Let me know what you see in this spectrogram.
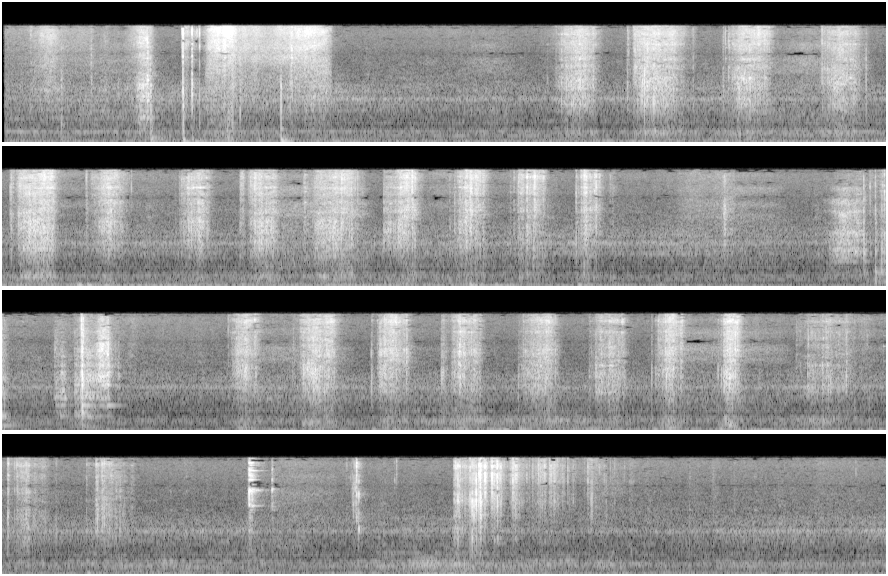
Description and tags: Getting my toast ready! What a delicious meal!!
